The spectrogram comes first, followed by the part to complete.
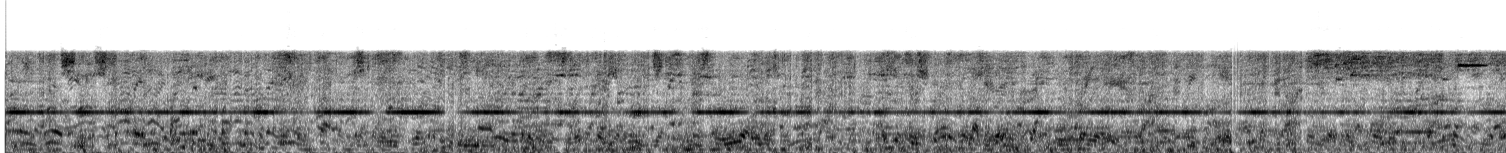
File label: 550 singing jingle poor, mw dxing; wsau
